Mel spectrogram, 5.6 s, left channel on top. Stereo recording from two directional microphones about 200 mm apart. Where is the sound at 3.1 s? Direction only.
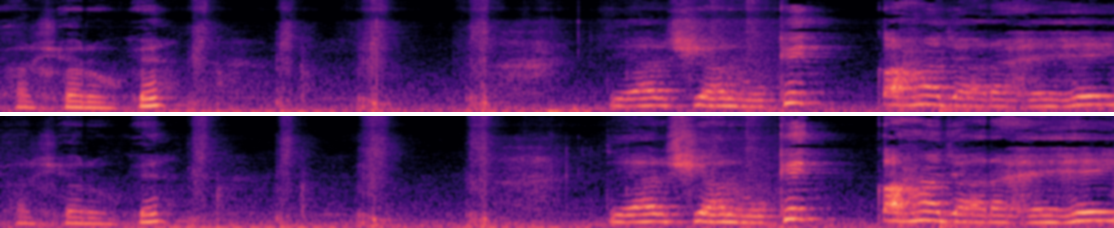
30° right (ahead or behind).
